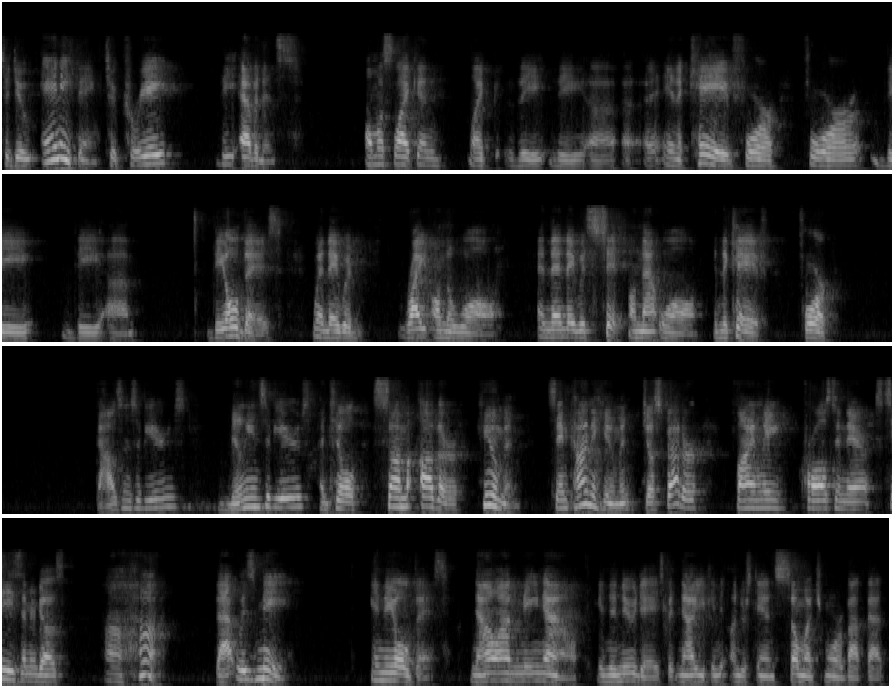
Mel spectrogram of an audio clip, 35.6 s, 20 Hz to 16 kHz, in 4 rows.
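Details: Adult man with persisting aphasia after a stroke in 2011, recorded years later (2017) during recovery; he previously could not read, write or speak well after the stroke; aphasia.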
